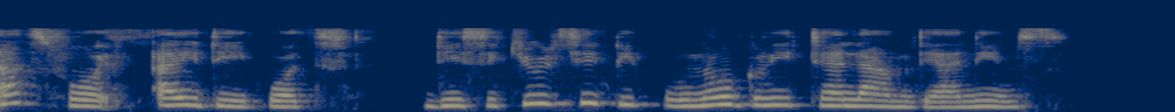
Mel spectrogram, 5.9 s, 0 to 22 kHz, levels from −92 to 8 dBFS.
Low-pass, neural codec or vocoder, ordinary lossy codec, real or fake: none; codec, 16 kHz, 4.8 kbps, FACodec; none; fake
